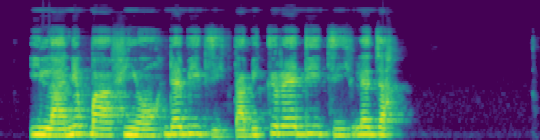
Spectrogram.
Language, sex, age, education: Yoruba, female, 15-29, tertiary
